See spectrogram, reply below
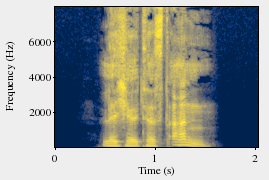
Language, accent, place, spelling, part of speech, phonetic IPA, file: German, Germany, Berlin, lächeltest an, verb, [ˌlɛçl̩təst ˈan], De-lächeltest an.ogg
- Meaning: inflection of anlächeln: 1. second-person singular preterite 2. second-person singular subjunctive II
